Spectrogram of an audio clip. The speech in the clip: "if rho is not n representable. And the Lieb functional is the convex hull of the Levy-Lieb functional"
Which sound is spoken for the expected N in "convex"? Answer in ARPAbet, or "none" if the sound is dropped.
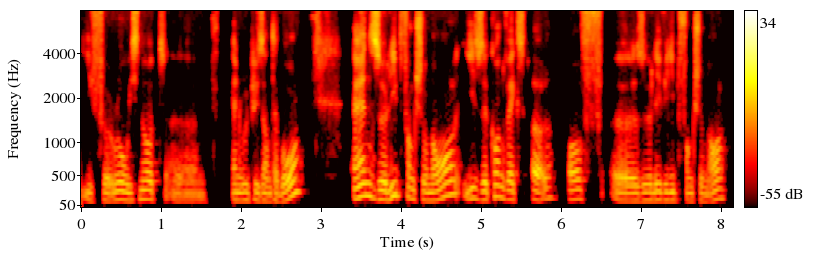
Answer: N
